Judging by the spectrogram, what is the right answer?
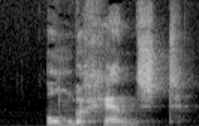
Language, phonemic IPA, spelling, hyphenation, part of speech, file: Dutch, /ˌɔn.bəˈɣrɛnst/, onbegrensd, on‧be‧grensd, adjective, Nl-onbegrensd.ogg
- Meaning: unlimited, boundless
